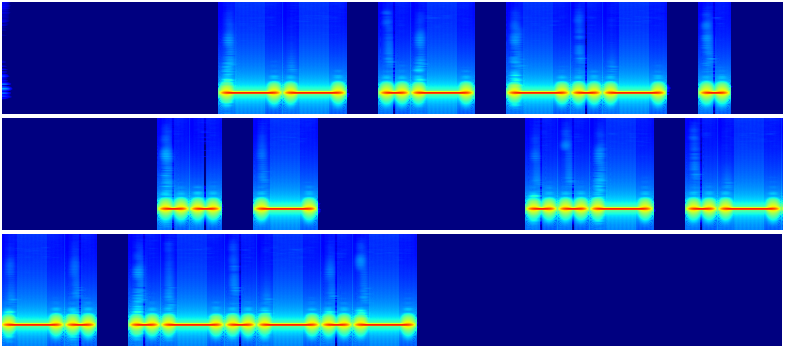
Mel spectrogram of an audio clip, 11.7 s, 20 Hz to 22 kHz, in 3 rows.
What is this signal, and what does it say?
Morse code, heard as a keyed tone, about 15 wpm, 700 Hz. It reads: MAKE IT UP.
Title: 2x Word-Spacing - Sentences from Top 100 Words - 15wpm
